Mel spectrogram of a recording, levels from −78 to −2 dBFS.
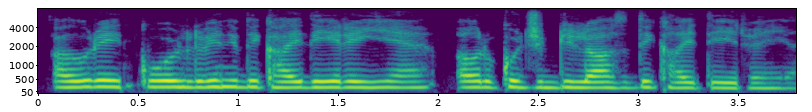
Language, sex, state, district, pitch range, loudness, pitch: Hindi, female, Uttar Pradesh, Saharanpur, 200-220 Hz, -13 LUFS, 210 Hz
